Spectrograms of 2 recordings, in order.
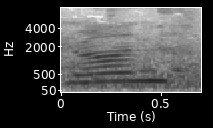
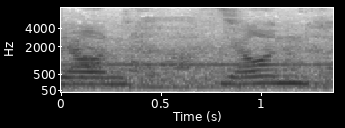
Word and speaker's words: yuan: The thing is, yuan puns in the English language media, like one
